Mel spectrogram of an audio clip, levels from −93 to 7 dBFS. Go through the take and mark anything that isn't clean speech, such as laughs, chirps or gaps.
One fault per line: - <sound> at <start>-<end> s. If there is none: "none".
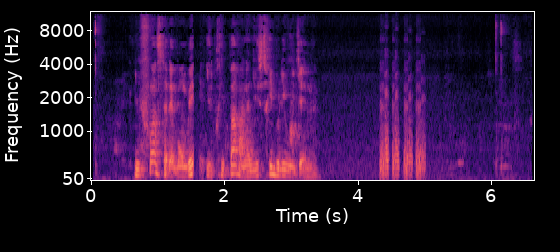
- dropout at 1.5-1.6 s
- laugh at 4.3-5.0 s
